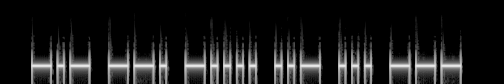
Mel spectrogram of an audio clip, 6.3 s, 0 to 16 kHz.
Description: Morse code, heard as a keyed tone, about 15 wpm, 700 Hz. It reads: KG6USO
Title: USA Call Signs Repeated 3x 15wpm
